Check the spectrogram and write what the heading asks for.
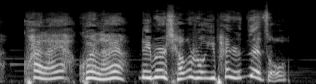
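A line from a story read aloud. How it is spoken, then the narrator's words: Shouting. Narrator (Chinese): 就听人喊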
